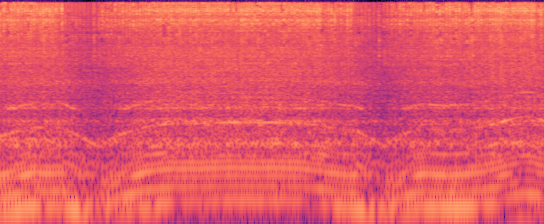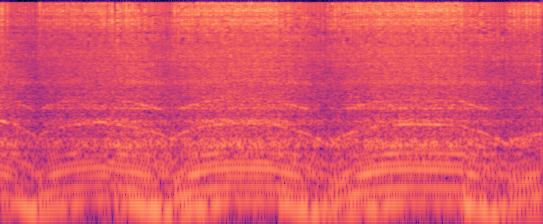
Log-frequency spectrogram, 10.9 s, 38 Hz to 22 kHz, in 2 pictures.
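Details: Makita BHX2500 four-stroke leaf blower, after valve clearance and timing check, NGK plug checked, airbox off: engine speed rises and falls about every second and a half; surging, unstable running, owner reckons it needs a new carburettor.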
